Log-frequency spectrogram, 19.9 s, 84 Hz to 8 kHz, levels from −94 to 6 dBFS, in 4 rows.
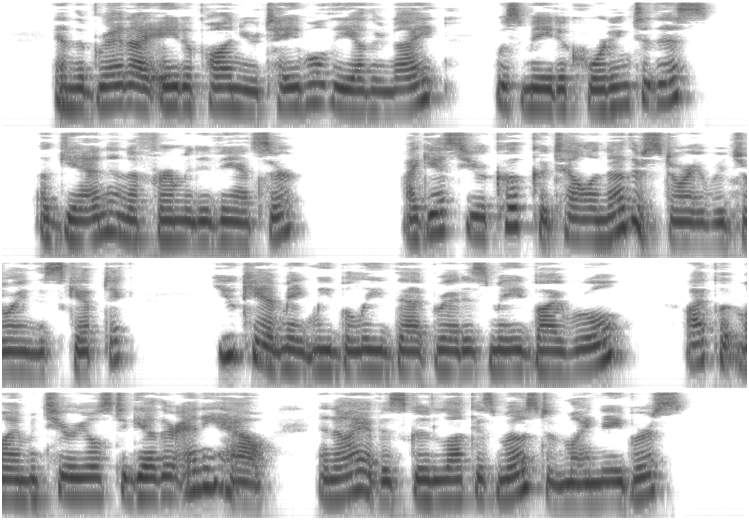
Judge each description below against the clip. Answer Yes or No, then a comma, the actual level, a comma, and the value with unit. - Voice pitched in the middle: Yes, medium, 175 Hz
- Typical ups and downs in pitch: Yes, average, 3.4 semitones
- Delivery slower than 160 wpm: No, average, 180 wpm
